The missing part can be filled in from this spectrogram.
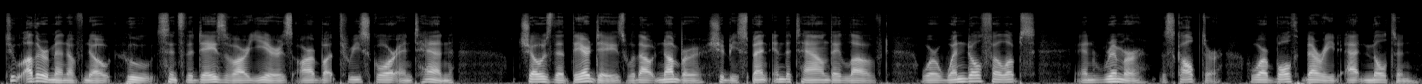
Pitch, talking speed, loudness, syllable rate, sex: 100 Hz, 185 wpm, -20 LUFS, 5.0 syllables/s, male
